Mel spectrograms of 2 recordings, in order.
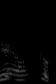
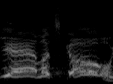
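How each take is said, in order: First: Much softer, furtive reply; quick, hushed agreement. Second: High, drawn-out hyped yell; jacked-up shout. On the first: Two guys sneaking out of camp, hushed agreement. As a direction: keep it down while sneaking off. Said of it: "they're probably real quick". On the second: Armor bearer answering Jonathan, jacked-up shout. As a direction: whoop it out, fully pumped up. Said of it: "gets them all jacked up". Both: Acted.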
